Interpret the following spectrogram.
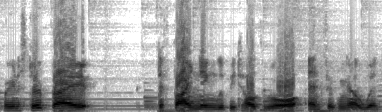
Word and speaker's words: L'Hôpital: video is we're going to start by defining lupital's rule and figuring out when to use it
